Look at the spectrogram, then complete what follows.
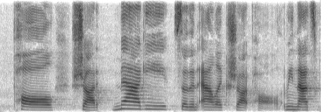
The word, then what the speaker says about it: Alex: is Alex Alec it's Alec I mean it's spelled Alex but it's pronounced Alec um I don't know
